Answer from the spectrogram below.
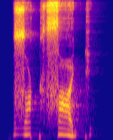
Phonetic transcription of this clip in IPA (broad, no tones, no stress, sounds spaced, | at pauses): zˤ œ k sˤ i k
